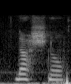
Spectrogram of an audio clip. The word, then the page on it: national: English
